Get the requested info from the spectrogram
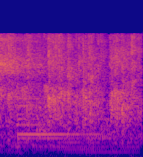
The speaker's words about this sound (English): You can clap him if you like. That's great.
